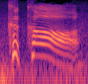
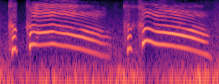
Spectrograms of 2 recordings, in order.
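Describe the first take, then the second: First: Said in the usual way. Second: High, ringing falling caw; high pretend bird cry; seagull call. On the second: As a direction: squawk it out like a seagull. Practising seagull mating call.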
